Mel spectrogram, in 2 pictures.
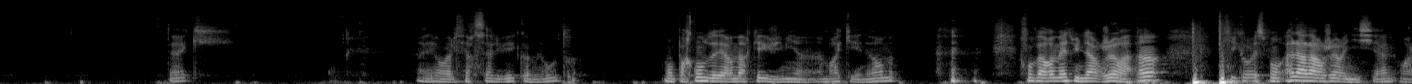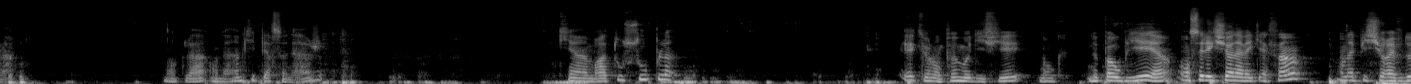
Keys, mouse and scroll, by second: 0.5-1.8 drag, 2.4-3.8 drag, 4.7-5.8 drag, 6.4 click, 7.8 click, 9.0 click, 11.2 click, 12.0 KP_1, 12.2 KP_Enter, 13.5 click, 15.5 click, 16.8 F1, 17.6 KP_Subtract, 18.1 click, 19.0 click, 20.6-21.9 ctrl+drag, 22.0 ctrl+click, 22.4 ctrl+click, 22.8 F2, 25.2 F1, 25.4 click, 25.9 click, 27.4 F2.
